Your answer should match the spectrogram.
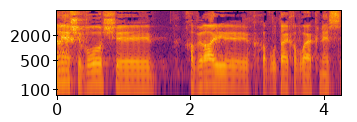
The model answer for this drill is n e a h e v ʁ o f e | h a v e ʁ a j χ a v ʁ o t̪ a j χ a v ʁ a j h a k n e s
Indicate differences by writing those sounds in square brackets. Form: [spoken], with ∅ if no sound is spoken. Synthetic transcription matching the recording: n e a [ʃ] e v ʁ o [ʃ] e | [χ] a v e ʁ a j χ a v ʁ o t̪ a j χ a v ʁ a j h a k n e s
